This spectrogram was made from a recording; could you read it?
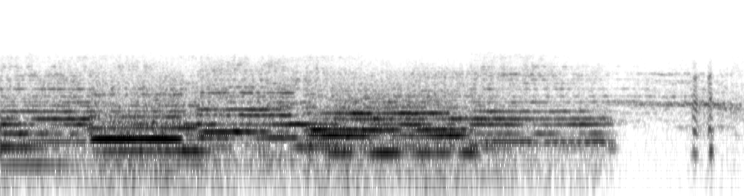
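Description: A car engine revs and accelerates, its droning pitch stepping up through several shifts for about eight seconds before cutting off abruptly, leaving a faint hum and a few soft clicks.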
